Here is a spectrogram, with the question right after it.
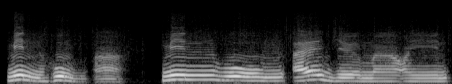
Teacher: Min, nun mati izhar halki, hum mim mati izhar syafawi. Tapi kedua-duanya izhar, kedua-duanya kena dimatikan dengan jelas dan teranglah. Minhum. Minhum ajma'in.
